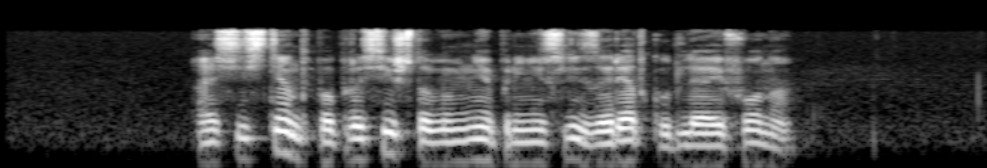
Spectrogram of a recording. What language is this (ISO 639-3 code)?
rus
